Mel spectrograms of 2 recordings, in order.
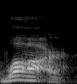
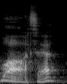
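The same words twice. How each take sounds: First: The T sound in the middle is dropped. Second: The T sound in the middle is clearly pronounced. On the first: The speaker calls it right. "It's important you don't sound the T" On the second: The speaker calls it wrong. "Not water"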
